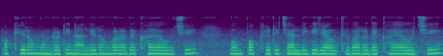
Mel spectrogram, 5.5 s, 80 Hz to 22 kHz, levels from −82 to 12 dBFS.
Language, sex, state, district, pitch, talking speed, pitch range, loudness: Odia, female, Odisha, Nuapada, 210 Hz, 130 wpm, 205-215 Hz, -16 LUFS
